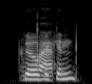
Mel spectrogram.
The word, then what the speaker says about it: Dovahkiin: Dovahkiin.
